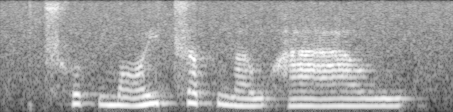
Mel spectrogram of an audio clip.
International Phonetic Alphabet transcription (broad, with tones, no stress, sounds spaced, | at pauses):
t͡sʰ ʊ˧ k̚ m ɔː˨˥ j t͡s ɐ˥ p̚ ŋ ɐ˨ w h aː˨ w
